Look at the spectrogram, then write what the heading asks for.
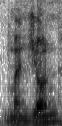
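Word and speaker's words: Mangione: for you Luigi Manon Manon Manon so you don't pronounce the I at the end you can you can it's up yeah some people do some don't everybody labels themselves as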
